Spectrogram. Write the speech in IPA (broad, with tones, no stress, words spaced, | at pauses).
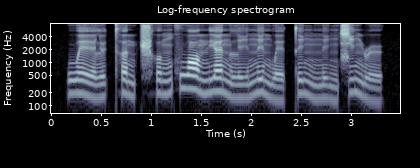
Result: we˨˩ɪ̯ly˦ t̪ʰə˨˩nʈ͡ʂʰʊ˧˥ŋxwɔ˥˧ n̪jɛ˥˩n li˧˥ n̪i˥˩n̪we˩ɪ̯ t̪i˥˩ŋn̪i˨˩ŋ ɕi˥˩ŋɻɻ̩˩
